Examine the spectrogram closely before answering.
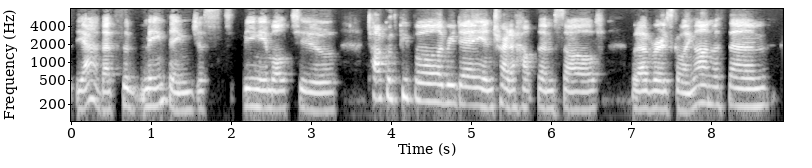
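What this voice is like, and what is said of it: Neutral Midwestern American accent. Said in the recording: “is from Michigan, which is in the Midwest of the United States. And that accent is considered to be a very neutral accent. And in fact, is the accent that is used on television for reporting the news. So hopefully you could understand that very clearly.”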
